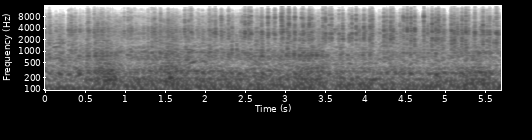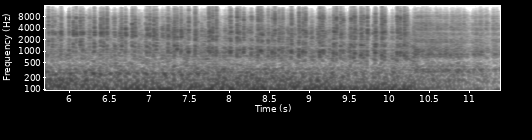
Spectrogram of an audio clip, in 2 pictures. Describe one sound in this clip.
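A car engine roars loudly and revs.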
